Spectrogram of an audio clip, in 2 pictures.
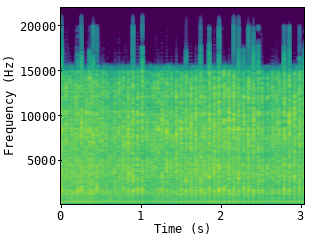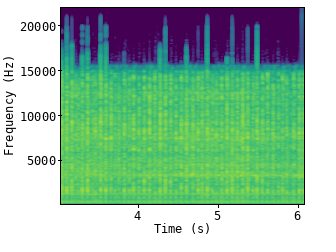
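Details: SRM-210 trimmer after repair (new carb, fuel filter, plug, fresh gas, handle), tank refilled: crisp, even two-stroke burble at steady idle with slight lifts, no hunting; normal idle.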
